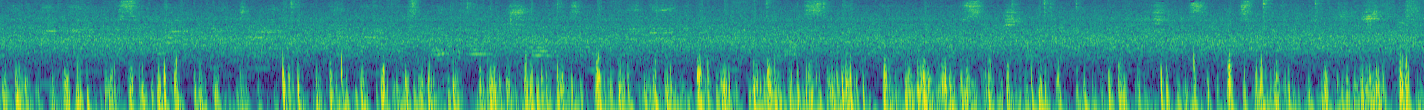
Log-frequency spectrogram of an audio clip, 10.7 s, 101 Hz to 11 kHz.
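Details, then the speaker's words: 12-inch Kool-Flo high-velocity fan (SFC2-300B), new with oil still breaking in; owner notes some bearing issues, possibly low oil. A steady low rush of air with fluttery gusts, powerful but quiet, with no grinding, ticking or whine; normal running. "Yep, I like it a lot. Very powerful and very quiet. It's not obnoxiously loud. It's just right."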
